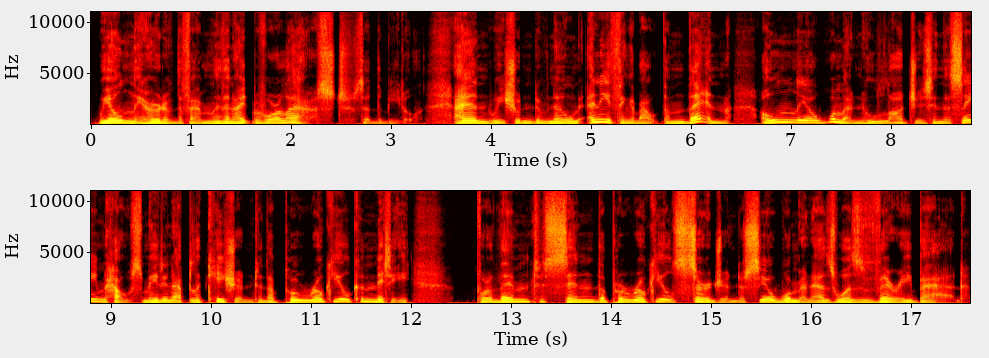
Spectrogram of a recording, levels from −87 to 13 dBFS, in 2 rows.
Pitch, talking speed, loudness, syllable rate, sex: 145 Hz, 180 wpm, -17 LUFS, 4.9 syllables/s, male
